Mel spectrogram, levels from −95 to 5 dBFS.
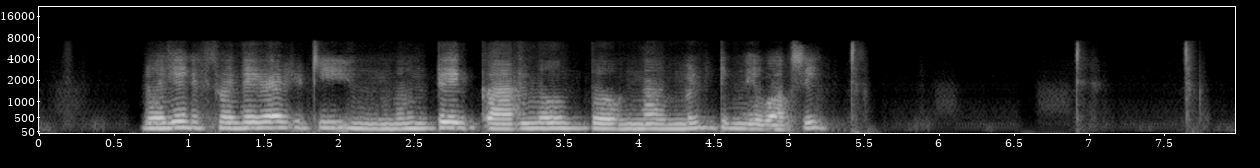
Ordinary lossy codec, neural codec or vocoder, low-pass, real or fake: MP3, 48 kbps; codec, 16 kHz, 0.5 kbps, FreqCodec, smaller model; 7.2 kHz; fake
